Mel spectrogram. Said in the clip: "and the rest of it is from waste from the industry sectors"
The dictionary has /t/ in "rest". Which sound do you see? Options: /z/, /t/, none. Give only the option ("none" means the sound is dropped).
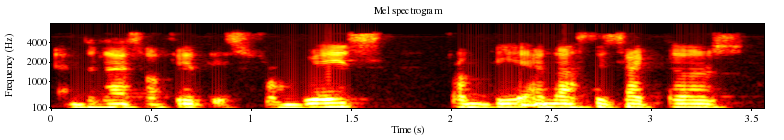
none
